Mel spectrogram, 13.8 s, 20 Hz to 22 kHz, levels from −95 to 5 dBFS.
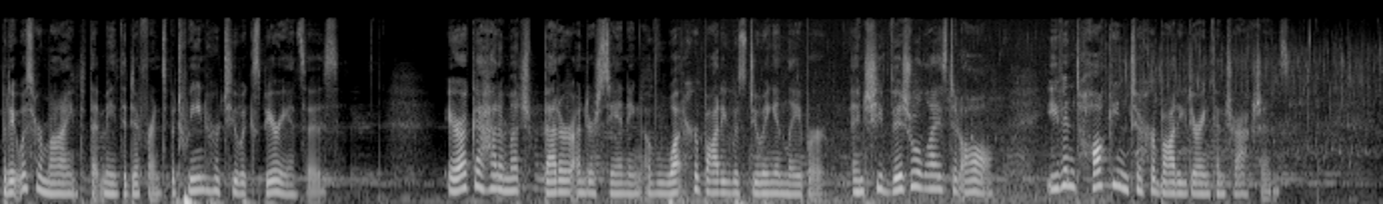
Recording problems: echo of what is said; faint; throughout; 420 ms later, 20 dB below the speech
rain or running water; faint; from 6.5 s on; 25 dB below the speech

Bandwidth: 15.5 kHz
